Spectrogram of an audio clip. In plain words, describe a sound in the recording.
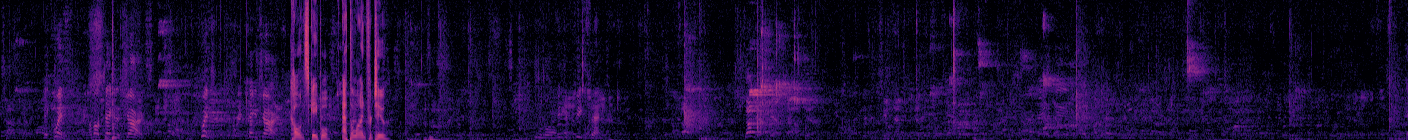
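Men's voices call out and talk across a large echoing gym.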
